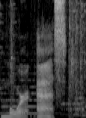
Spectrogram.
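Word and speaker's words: Morass: That's right, more ass here. But Dave, it's actually pronounced more ass.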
